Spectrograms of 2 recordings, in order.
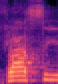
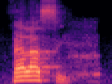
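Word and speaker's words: fallacy: ফ্লাসি না, ফ্লাসি না, ফ্যালাসি, ফ্লাসি আর ফ্যালাসি ভিন্ন জিনিস।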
